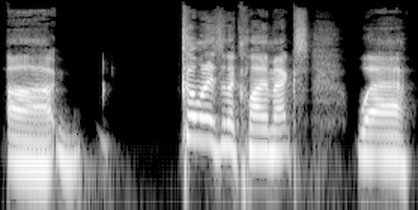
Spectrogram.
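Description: A man with a slightly high voice talks as a podcast co-host in a close, dry recording. He recaps and discusses a book casually, feeling his way along in a halting, rambling manner with frequent asides. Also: very animated, bright, forceful tone, clean tone, dry recording.

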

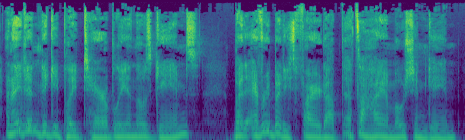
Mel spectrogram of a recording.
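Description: Gravelly, husky man ranting about hockey. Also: a little high, expressive, fast talker, mellow, no echo, studio quality. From Canada. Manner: frustrated, blunt, swears freely. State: stuffy, sinusy. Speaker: podcast co-host. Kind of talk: casual sports podcast rant.

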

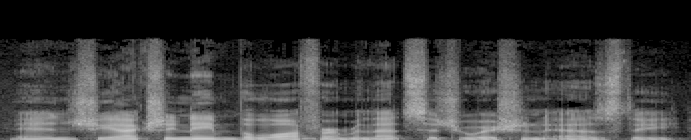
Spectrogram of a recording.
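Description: A mature American man hosting a conversational interview, explaining things deliberately and posing leading questions. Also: sits low, steady tone, bright, forceful tone, clean tone. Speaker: host and legal adviser. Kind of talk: conversational interview on legal planning.

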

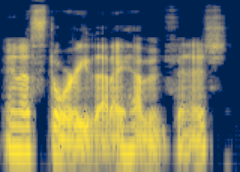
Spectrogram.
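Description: A woman's voice: fairly low pitch, big pitch swings, normal speed, vocal fry, a bit bright, no echo. A woman podcast co-host chatting casually in a hesitant way, often trailing off and swearing offhandedly. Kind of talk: casual chat.

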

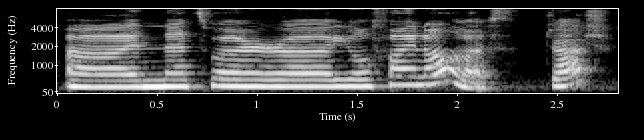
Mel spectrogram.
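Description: A woman's voice: on the high side, normal speed, darkish tone, muffled recording. A woman publisher on a podcast panel, giving out websites and upcoming projects in a casual, promotional way. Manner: casual and promotional, many fillers. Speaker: publisher and editor-in-chief.

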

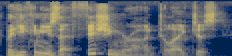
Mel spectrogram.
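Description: A thirty-year-old man with a lowish voice talks in a relaxed, joking way, adding his own ideas to his friend's. He sounds easygoing and unhurried. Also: slightly rough. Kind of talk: casual brainstorming chat.

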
